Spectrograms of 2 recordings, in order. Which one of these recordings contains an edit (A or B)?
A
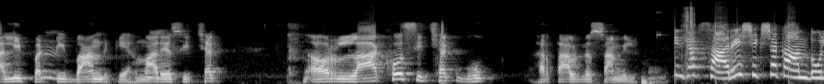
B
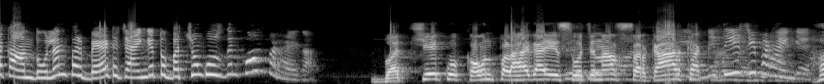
A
